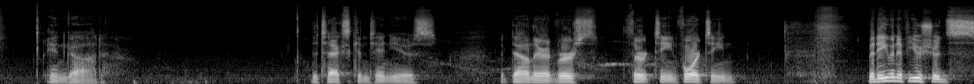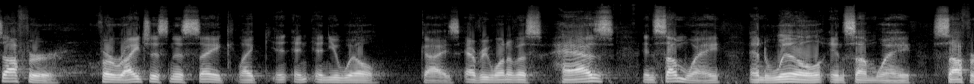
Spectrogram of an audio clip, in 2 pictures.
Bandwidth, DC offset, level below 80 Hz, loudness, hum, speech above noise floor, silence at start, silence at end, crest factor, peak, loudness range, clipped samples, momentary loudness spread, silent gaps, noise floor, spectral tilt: 16.5 kHz; under 0.1%; -50 dBFS; -16 LUFS; none; 38 dB; 0.45 s; 0 s; 16 dB; 0 dBFS; 10 LU; under 0.1%; 14 LU; none; -54 dBFS; -4.5 dB/octave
